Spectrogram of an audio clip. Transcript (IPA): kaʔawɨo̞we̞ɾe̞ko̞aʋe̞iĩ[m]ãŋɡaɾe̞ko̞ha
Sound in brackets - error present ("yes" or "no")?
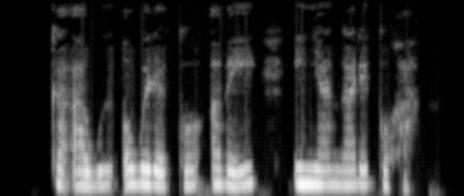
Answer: yes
